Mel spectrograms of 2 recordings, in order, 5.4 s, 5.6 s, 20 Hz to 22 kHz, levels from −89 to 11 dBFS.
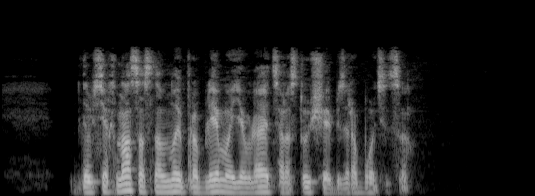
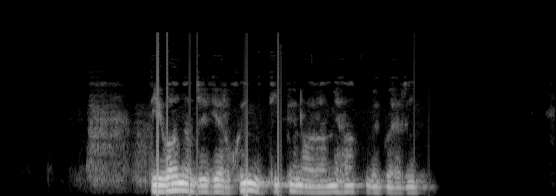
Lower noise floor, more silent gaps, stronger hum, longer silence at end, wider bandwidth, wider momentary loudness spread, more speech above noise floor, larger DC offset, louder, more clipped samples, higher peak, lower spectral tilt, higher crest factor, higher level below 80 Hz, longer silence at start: first, under -90 dBFS vs -80 dBFS; neither; neither; about the same, 1.25 s vs 1.3 s; second, 8.4 kHz vs 10.5 kHz; second, 9 LU vs 13 LU; first, over 69 dB vs 62 dB; neither; about the same, -21 LUFS vs -19 LUFS; neither; about the same, -2 dBFS vs -2 dBFS; second, -4.5 dB/octave vs -9.5 dB/octave; about the same, 20 dB vs 18 dB; second, -64 dBFS vs -48 dBFS; about the same, 0.8 s vs 0.9 s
